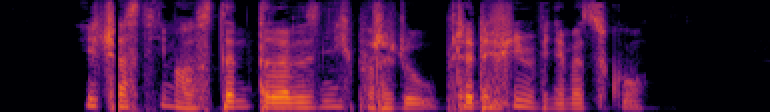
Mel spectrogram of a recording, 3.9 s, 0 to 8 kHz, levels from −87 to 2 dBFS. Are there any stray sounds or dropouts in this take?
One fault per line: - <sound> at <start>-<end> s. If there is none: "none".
- dropout at 0.6-0.6 s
